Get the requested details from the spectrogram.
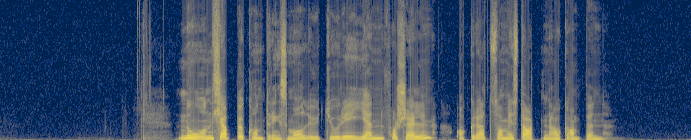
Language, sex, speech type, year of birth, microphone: Norwegian, female, read, 1952, Sennheiser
